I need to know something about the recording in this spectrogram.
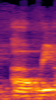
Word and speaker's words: Reba: a country singer and her name rhymes with Eva and so here's Reba McEntire I didn't need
